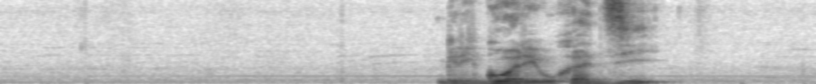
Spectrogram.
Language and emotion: Russian, angry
